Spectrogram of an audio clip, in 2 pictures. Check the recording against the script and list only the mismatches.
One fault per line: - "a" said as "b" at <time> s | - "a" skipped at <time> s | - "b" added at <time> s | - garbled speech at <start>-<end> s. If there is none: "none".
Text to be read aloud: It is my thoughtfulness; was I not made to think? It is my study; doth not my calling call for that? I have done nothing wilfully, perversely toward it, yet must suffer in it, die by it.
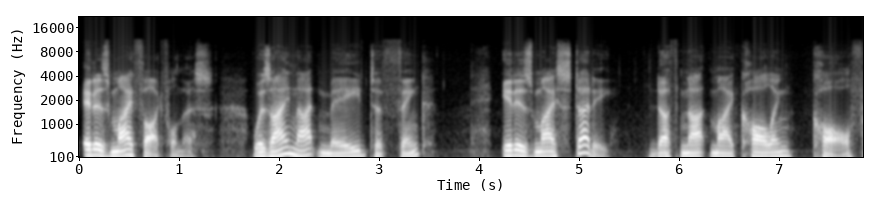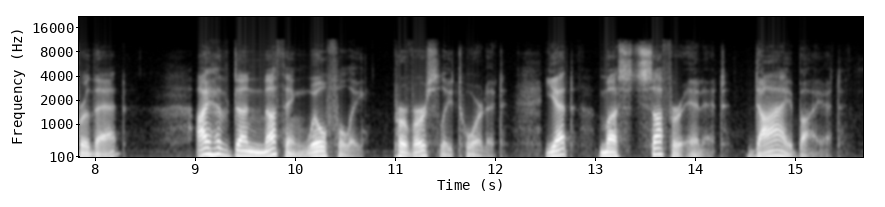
none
